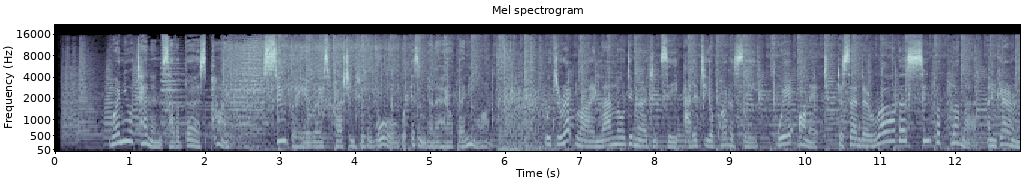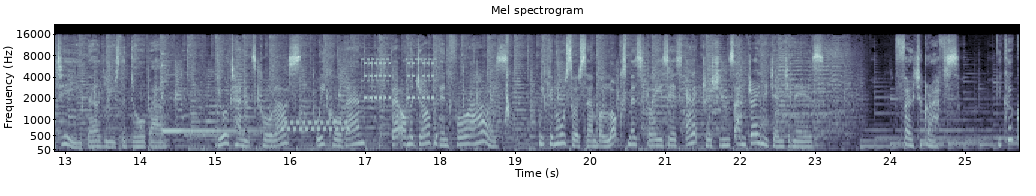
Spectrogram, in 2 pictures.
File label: Commercials Montage; Actress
